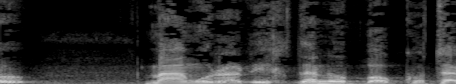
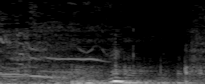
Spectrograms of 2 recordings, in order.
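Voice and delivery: high, quiet giggle; soft laugh; 12 semitones higher, 6 dB quieter than usual. Real, not acted. Storyteller amused by the comb beside the corpse, soft laugh. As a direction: giggle softly to yourself. Laughs while telling the tale.

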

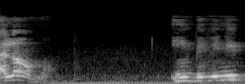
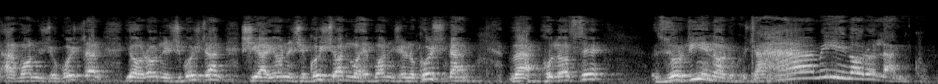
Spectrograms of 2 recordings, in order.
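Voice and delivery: fervent prayer; 4 semitones higher than usual. Acted. Preacher leading the congregation in the curse prayer, impassioned. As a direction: call down the curse like a preacher at full force.

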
